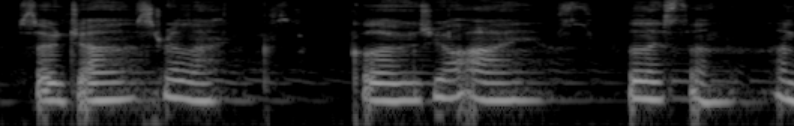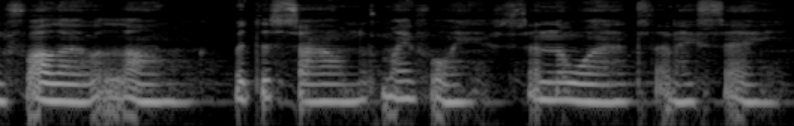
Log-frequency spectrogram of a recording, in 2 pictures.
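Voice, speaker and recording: A young woman whispering a hypnosis roleplay slowly and softly, in a commanding, possessive way. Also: medium pitch, vocal fry. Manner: slow, soft, hypnotic whisper.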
